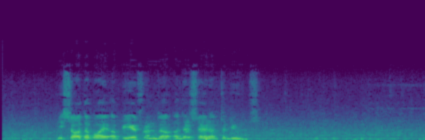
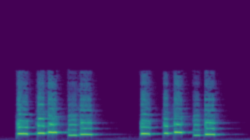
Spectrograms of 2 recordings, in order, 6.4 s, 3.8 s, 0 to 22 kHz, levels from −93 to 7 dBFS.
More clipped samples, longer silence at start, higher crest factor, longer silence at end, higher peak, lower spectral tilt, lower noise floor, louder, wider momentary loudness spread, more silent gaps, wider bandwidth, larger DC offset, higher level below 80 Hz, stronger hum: neither; second, 0.05 s vs 0.25 s; first, 20 dB vs 14 dB; second, 0 s vs 0.45 s; about the same, -2 dBFS vs -2 dBFS; first, -6 dB/octave vs 4 dB/octave; second, -38 dBFS vs -69 dBFS; second, -18 LUFS vs -14 LUFS; first, 22 LU vs 8 LU; neither; about the same, 11 kHz vs 11 kHz; neither; first, -62 dBFS vs -74 dBFS; neither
